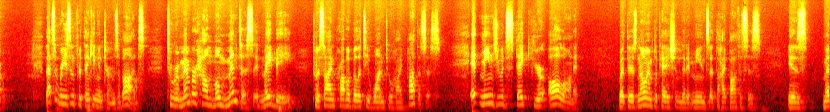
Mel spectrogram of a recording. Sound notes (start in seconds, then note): none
